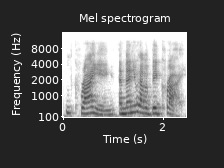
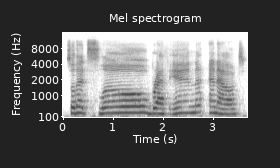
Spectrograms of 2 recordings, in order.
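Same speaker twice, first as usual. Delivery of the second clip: ordinary talk, nothing marked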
